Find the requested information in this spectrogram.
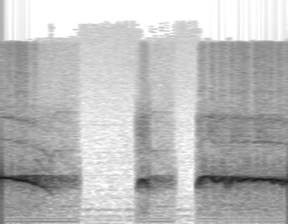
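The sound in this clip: An owl calls at night with three steady, whistle-like hoots: a long one, a short one after a pause, then another long one. They are moderately loud, with near silence between them.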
